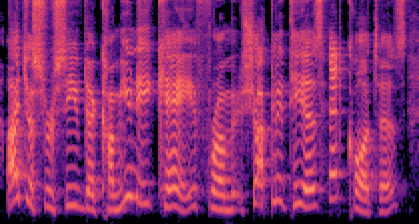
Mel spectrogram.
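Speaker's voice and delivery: high, hammed-up public address; president's speech. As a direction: proclaim it like a pompous statesman.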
